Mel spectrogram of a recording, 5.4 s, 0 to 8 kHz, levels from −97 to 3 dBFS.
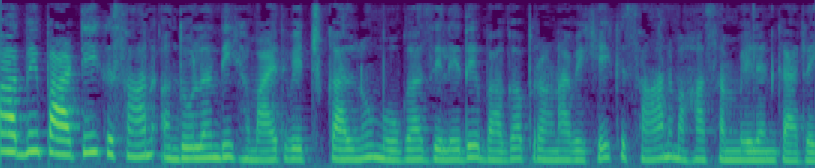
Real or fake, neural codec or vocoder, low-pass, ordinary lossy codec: real; none; 7.2 kHz; Opus, 64 kbps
